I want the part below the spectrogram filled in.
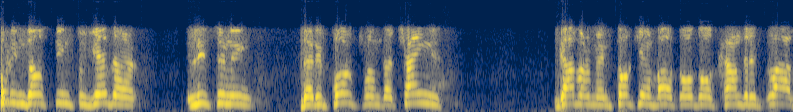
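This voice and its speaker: A man with a Bulgarian accent speaks at a high pitch with fairly even intonation. His speech has long, frequent pauses. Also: moderate pace. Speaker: caller. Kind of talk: radio call-in.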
